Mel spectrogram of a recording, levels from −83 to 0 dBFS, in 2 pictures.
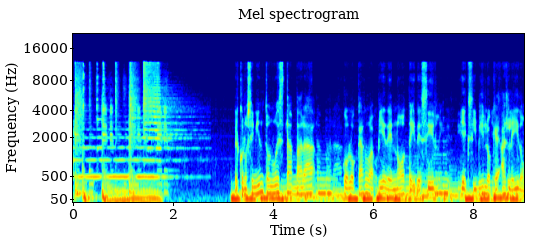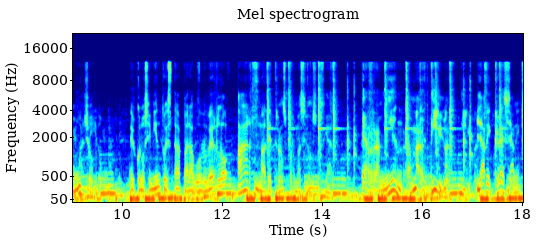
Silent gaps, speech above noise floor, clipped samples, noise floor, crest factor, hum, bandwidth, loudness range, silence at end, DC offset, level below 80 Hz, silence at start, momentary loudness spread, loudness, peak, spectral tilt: none; 33 dB; under 0.1%; -52 dBFS; 14 dB; none; 12.5 kHz; 2 LU; 0 s; under 0.1%; -22 dBFS; 0 s; 5 LU; -22 LUFS; -6 dBFS; -6 dB/octave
